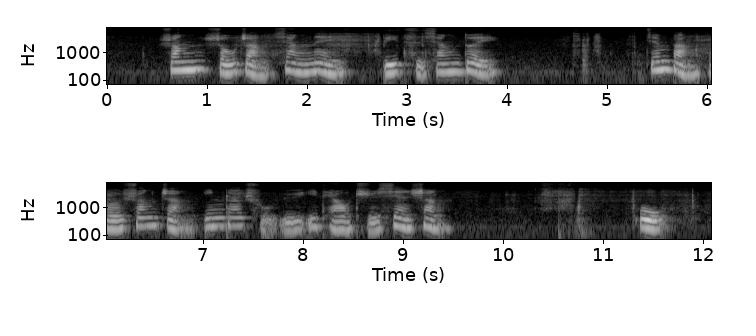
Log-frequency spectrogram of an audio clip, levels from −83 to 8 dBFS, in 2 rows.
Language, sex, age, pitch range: Chinese, male, 50-69, 175-220 Hz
